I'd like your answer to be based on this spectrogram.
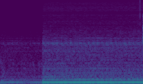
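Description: Steady droning aircraft engine in Coastline Flight Simulator, jumping suddenly in level partway through and then holding a constant loud hum with no voices.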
